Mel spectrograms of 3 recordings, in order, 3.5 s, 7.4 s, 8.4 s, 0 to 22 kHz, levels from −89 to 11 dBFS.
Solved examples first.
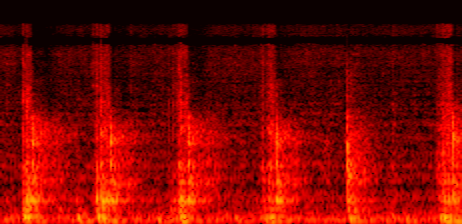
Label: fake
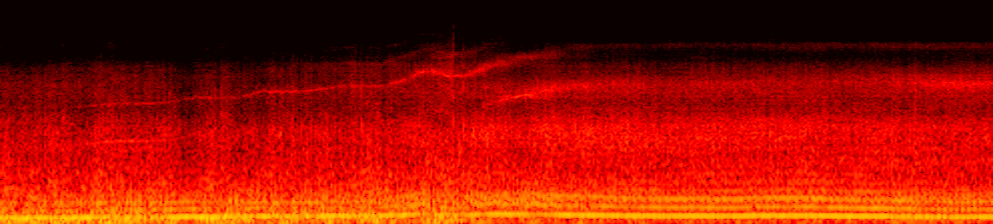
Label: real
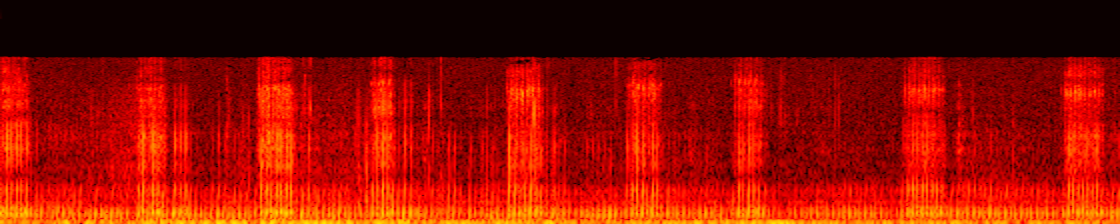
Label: real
